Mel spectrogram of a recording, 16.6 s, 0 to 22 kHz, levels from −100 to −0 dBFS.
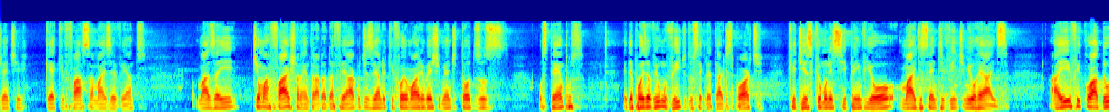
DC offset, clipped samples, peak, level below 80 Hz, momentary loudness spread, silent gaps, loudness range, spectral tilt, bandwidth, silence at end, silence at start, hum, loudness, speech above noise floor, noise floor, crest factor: under 0.1%; under 0.1%; 0 dBFS; -58 dBFS; 14 LU; none; 5 LU; -5.5 dB/octave; 11 kHz; 0 s; 0 s; none; -19 LUFS; 34 dB; -52 dBFS; 20 dB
